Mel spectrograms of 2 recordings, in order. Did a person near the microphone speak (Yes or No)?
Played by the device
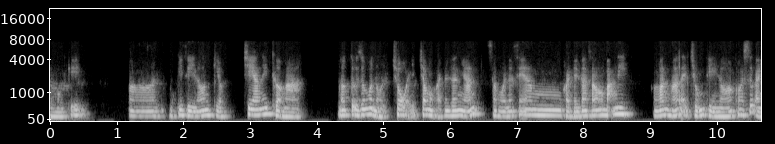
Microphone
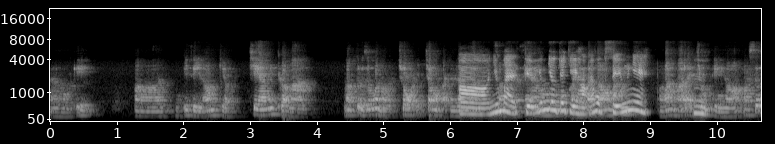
Yes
